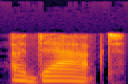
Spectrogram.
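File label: "adapt", English; verb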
